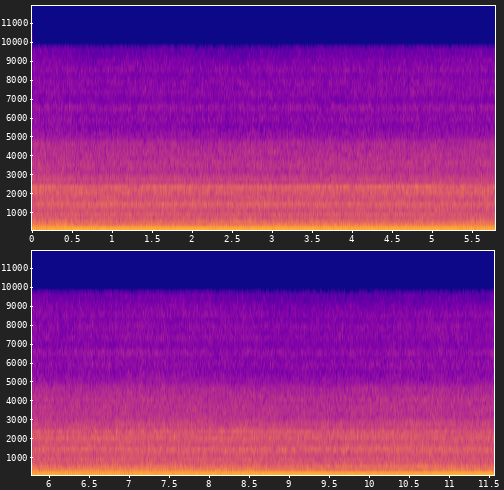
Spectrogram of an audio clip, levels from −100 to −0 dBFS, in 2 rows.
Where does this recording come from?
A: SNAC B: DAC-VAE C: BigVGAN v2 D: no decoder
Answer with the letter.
B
